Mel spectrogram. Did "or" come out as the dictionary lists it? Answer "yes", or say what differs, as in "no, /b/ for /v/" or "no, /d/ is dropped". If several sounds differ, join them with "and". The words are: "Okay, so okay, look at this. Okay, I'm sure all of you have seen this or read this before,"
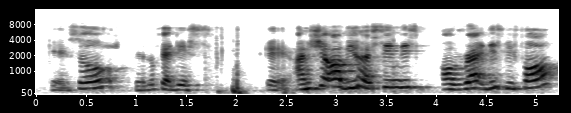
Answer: no, /l/ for /ɹ/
